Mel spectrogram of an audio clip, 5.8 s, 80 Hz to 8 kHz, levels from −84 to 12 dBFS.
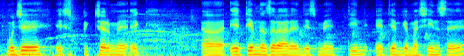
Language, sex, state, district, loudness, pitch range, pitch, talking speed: Hindi, male, Arunachal Pradesh, Papum Pare, -17 LUFS, 125-140 Hz, 130 Hz, 165 wpm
